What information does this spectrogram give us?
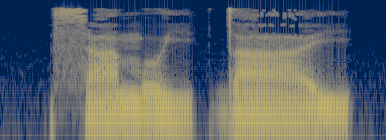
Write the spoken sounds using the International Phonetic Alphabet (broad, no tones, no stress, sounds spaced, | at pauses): s a m ʊ j | d̪ aː j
